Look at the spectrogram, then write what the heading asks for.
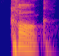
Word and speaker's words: conch: I believe that's pronounced conchk tree, not crunch.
